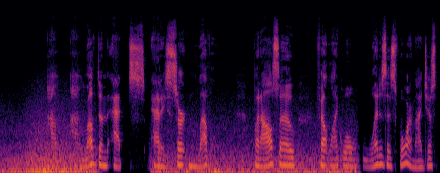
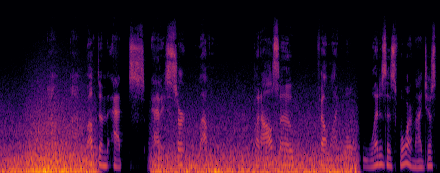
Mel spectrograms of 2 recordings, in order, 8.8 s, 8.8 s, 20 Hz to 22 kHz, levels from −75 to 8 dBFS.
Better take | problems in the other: first | wind noise on the microphone; heavy; until 2 s and from 3 to 7 s; 2 dB below the speech; occasional gusts in the first

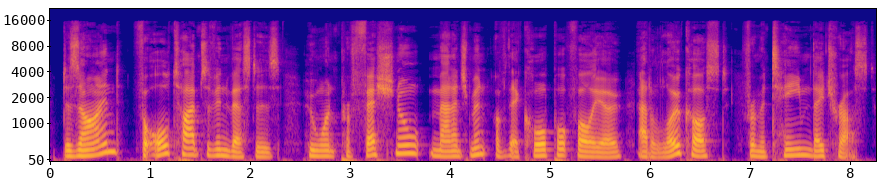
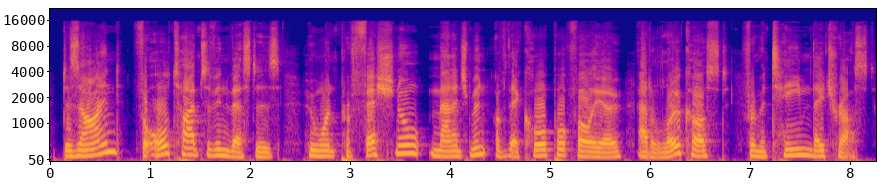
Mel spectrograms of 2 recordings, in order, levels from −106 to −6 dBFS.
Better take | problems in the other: first | distortion; slight; 10 dB below the speech

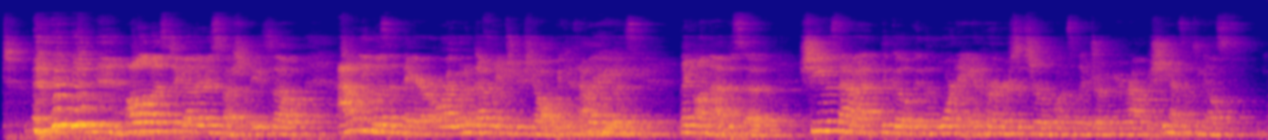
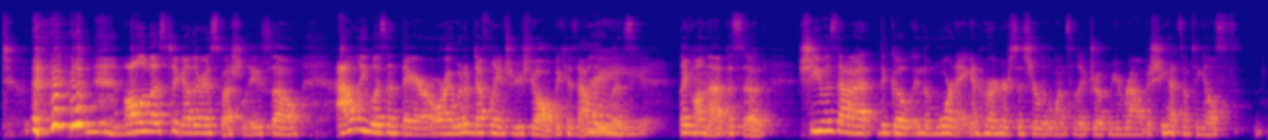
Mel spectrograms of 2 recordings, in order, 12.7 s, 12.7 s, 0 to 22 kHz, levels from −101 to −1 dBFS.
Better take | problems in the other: second | room echo; strong; dies away in 1.4 s; slight in the second // off-mic speech; far; far in the second

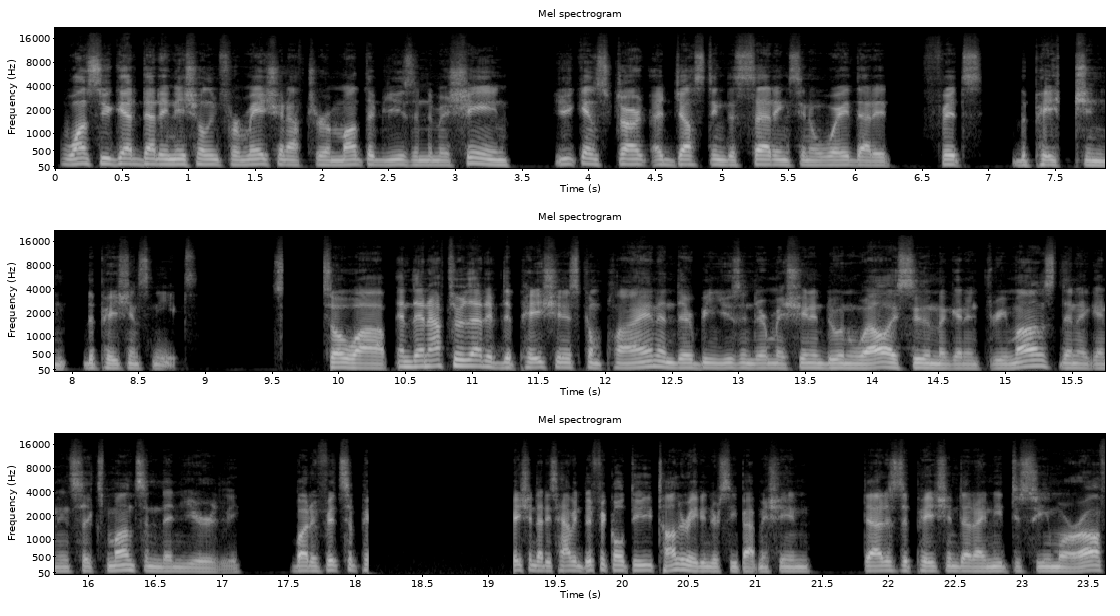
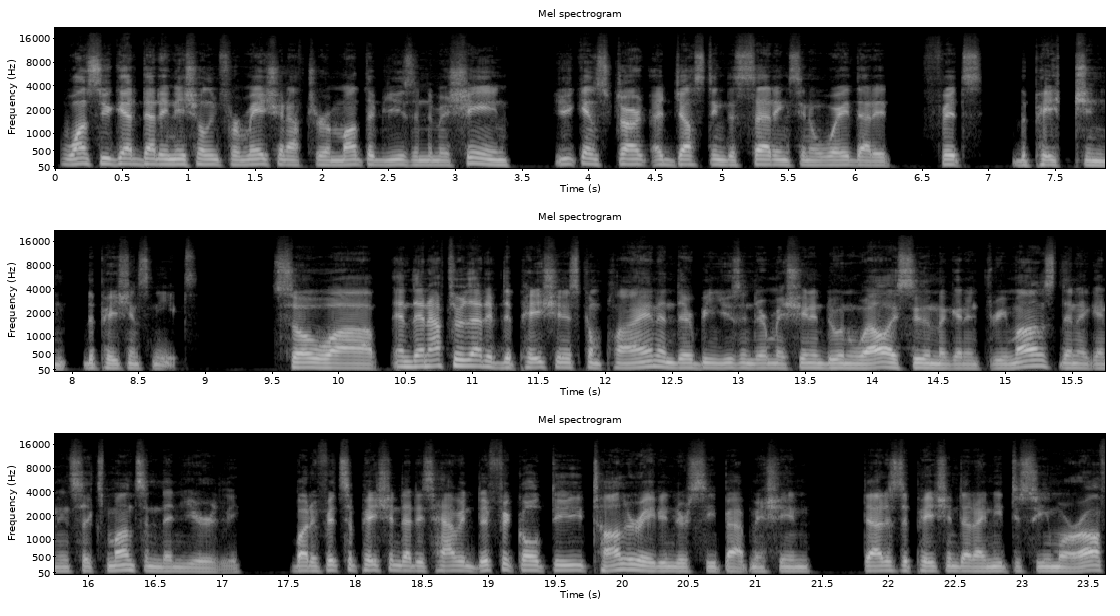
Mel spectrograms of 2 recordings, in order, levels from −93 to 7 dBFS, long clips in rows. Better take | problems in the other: second | audio freezing; at 9.5 s and at 18 s for 1 s

